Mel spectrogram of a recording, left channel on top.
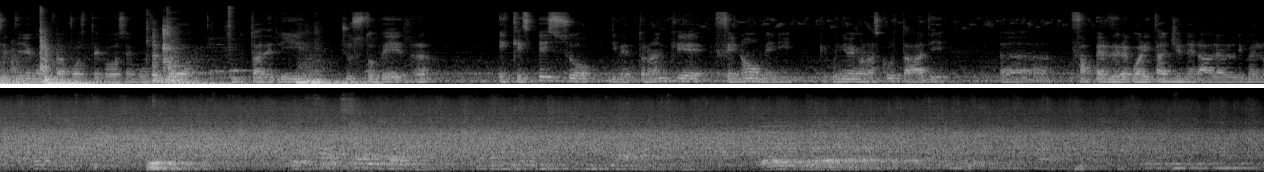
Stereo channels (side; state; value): both; different; correlation 0.01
